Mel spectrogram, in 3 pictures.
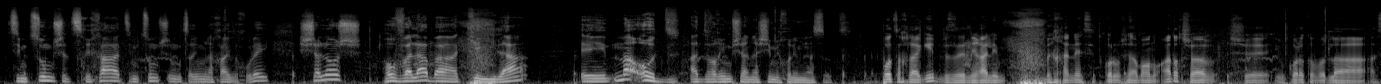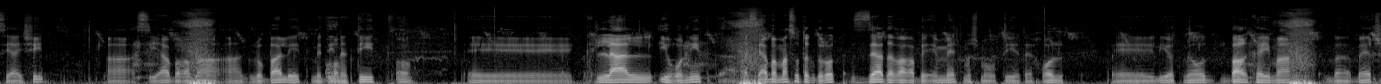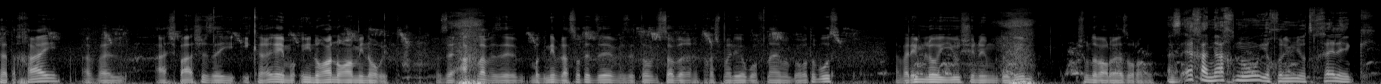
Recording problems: hiss; loud; throughout; 4 dB below the speech
animal sounds; noticeable; throughout; 20 dB below the speech

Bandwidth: 15 kHz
